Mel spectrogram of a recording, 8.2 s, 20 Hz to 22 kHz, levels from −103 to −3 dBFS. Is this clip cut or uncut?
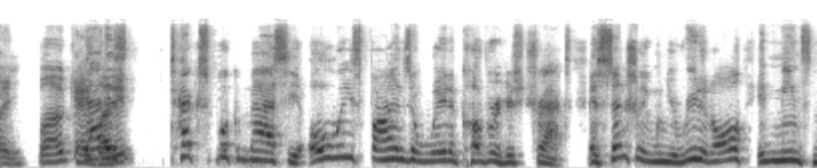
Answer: uncut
